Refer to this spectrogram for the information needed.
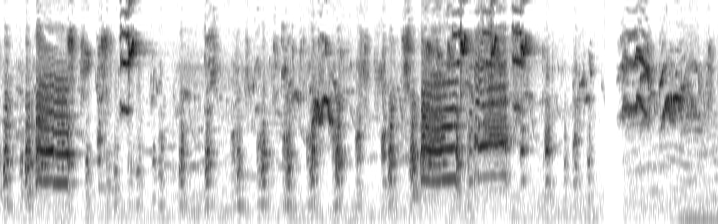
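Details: Pet hen among pet chicks clucking in quick rhythmic bursts, with two longer raspy, nasal cackles, then a brief pause and high chick peeps at the close.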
